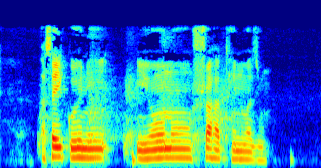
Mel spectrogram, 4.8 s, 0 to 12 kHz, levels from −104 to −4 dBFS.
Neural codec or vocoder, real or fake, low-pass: none; real; 7.2 kHz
